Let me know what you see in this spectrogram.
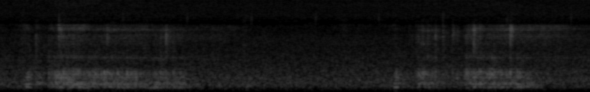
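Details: Two soft, rough snoring breaths over a few seconds from a sleeping dog named George, with faint room noise; snoring.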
